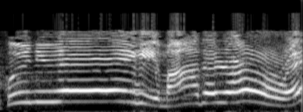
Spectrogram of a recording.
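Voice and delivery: long, loud, high-pitched holler; doting call stretched way out; calling up from downstairs. Acted. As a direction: sing it out to someone upstairs. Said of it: "打楼底下就喊".

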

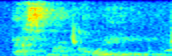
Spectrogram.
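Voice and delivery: low, soft and slow; hushed, let each word land tenderly; tender reverence. Retold or imitated. Telling her friends what she is to him, hushed and tender. Reveals his climactic reverent answer.

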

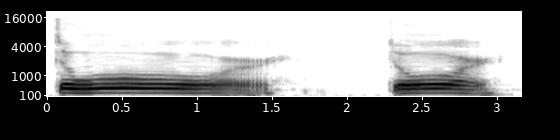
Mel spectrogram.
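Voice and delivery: Door, door: stretched then blended; sounding out words. Shown as a demonstration. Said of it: "Listen as I blend the sounds together".

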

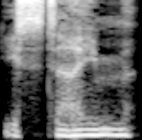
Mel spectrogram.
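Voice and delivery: show announcer. Acted.

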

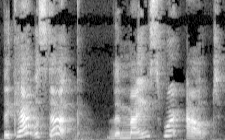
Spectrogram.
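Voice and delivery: put-on lively, loud read-aloud for children; storytelling read-aloud. A narrator's reading. Librarian reading a picture book to kids, lively.

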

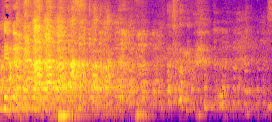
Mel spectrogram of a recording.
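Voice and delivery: big loud burst of laughter. Real, not acted. Laughs at her accent joke.

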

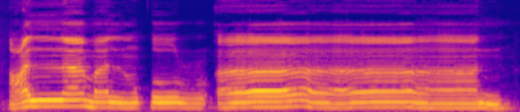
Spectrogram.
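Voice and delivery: slow chant with the last "আ" of "কুরআন" held very long; long madd. Shown as a demonstration. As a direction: stretch the end of "কুরআন" for three alifs. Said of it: "আতে তিন আলিফ টান দিয়ে".

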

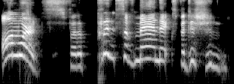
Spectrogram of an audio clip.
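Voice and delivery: hearty storybook bellow, punching the first word. Acted. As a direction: bellow it into the distance. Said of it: "bellowed Hamish into the distance".

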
